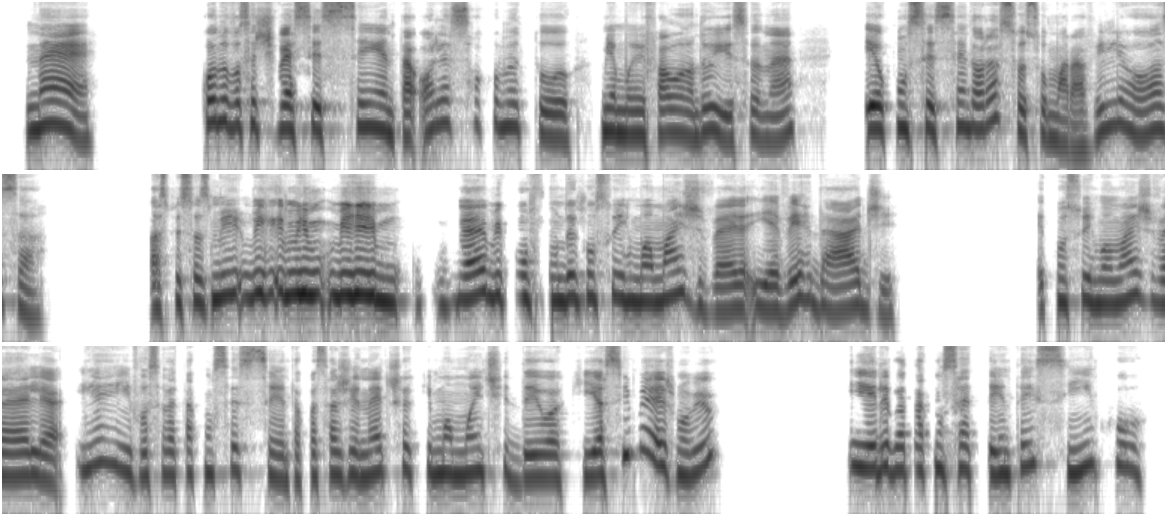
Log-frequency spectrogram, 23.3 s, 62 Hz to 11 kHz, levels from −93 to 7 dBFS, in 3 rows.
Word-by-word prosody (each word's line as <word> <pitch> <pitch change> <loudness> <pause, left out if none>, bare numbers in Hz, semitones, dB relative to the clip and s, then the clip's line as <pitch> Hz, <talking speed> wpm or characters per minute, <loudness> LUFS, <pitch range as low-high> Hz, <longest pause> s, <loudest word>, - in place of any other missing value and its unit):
Né. 225 -6 +3 0.7
"Quando 275 0 +3
você 245 +1 -1
tiver 225 -1 +2
60, 215 -2 0
olha 235 +6 -3
só 255 0 -5
como 245 -1 -3
eu 240 - -4
tô." 180 -7 -3 0.2
Minha 210 -1 +2
mãe 190 -1 +1
falando 195 +1 -2
isso, 185 -1 -3
né: 165 +4 -4 0.5
"Eu 225 0 +9
com 230 +2 -1
60, 230 +2 0
olha 275 +7 -1
só, 215 -8 -1
sou 190 -1 -5
maravilhosa! 190 - -3 0.7
As 175 0 -3
pessoas 215 -1 -1
me 255 +4 +3
me 270 +3 +2
me 275 +1 +10 0.4
me, 220 -2 +4 0.2
né, 235 +7 +2
me 255 -1 +1
confundem 235 0 0
com 250 - -2
sua 255 +3 -5
irmã 225 -1 +3
mais 245 +1 0
velha". 170 0 -2
E 185 -1 -2
é 175 - 0
verdade, 180 -5 -2 0.9
"É, - - -10
com 220 - -3
sua 215 +3 -5
irmã 205 -1 0
mais 235 +3 -2
velha. 205 -3 -1
E 255 +2 -4
aí, 290 -6 -4
você 200 0 -7
vai 210 - -3
estar 220 +1 -9
com 220 +1 -5
60, 215 -5 -6
com 200 - -7
essa 210 +2 -4
genética 215 +4 -3
que 235 0 -10
mamãe 220 +1 +1
te 225 0 -9
deu 195 0 -2
aqui," 195 +1 -7
e - - +3
é - - +3
assim 380 - 0
mesmo, 275 - 0
viu. 260 - -3 0.9
"E 270 -1 +2
ele 255 +1 +2
vai 245 0 -1
estar 245 0 -5
com 255 +1 -2
75. 250 +2 -3
220 Hz, 185 wpm, -22 LUFS, 195-245 Hz, 0.9 s, me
